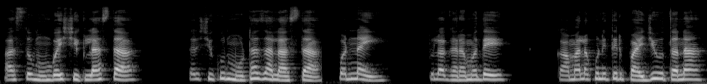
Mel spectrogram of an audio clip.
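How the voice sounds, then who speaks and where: A woman's voice: a little high, fairly even intonation, moderate pace, close to an everyday voice. A woman voicing an angry middle-aged village mother who scolds and accuses her brother. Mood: scolding.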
